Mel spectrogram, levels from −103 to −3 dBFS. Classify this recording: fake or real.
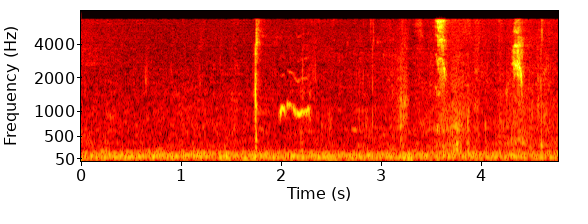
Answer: fake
